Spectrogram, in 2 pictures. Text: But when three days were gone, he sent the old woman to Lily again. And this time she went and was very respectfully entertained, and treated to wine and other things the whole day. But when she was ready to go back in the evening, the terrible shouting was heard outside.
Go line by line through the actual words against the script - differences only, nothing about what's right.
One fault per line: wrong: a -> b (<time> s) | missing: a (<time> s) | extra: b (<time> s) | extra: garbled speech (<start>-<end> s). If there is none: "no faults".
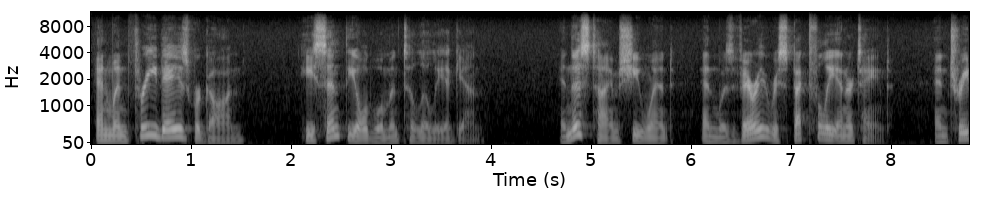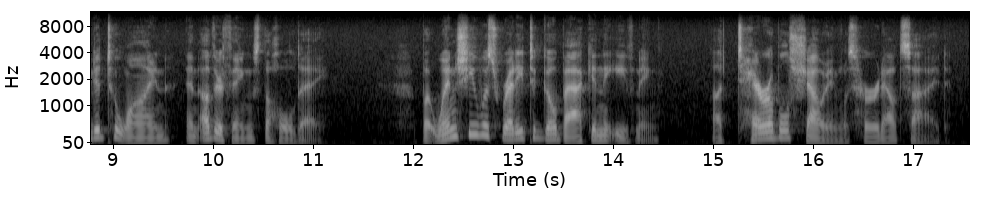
wrong: But -> And (0.0 s)
wrong: the -> a (15.0 s)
